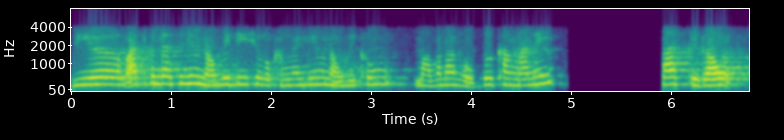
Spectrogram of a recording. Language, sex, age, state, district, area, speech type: Bodo, female, 30-45, Assam, Kokrajhar, rural, conversation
